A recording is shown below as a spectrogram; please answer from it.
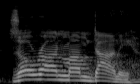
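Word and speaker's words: Zohran Mamdani: Zoran Mamdani.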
